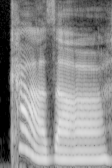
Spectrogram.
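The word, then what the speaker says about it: casa: the word for house Kaza so it's a hard C Sound Kaz so it's followed by an e there so it's a hard sound and an example of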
